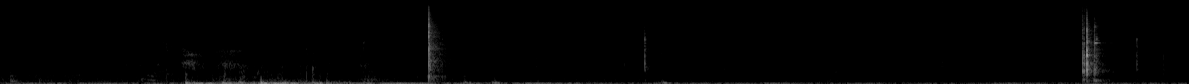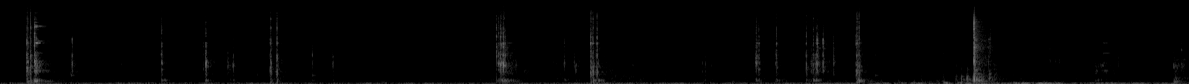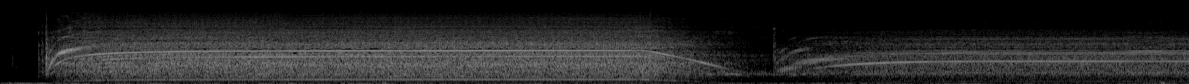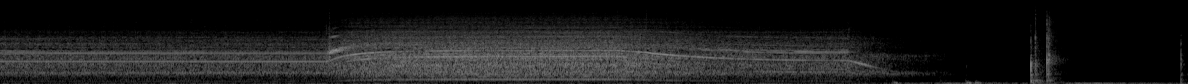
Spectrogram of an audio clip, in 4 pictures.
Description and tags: a hair dryer at different speeds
